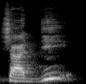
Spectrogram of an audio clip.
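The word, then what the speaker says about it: צדי: répéter page 47 répétez tadi tu peux dire tchadi ou Tchad ou tchade la prononciation varie donc alors vous répétez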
